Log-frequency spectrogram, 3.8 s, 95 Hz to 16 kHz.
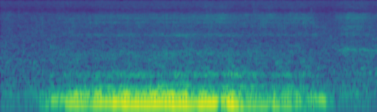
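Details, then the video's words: Pablo, a rescued dog about 12 years old, possibly a Border Collie cross, taken from a regional RSPCA pound in 2010, snoring: one long, low, rumbling drawn-out breath lasting about two seconds, rising gently, then fading. "Pablo the dog snoring"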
